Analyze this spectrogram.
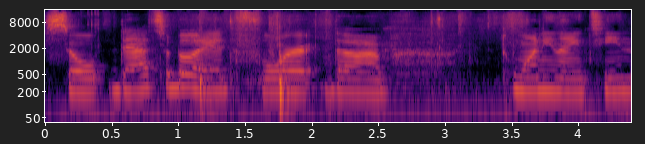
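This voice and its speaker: A woman's medium-pitched voice in a flat monotone, with noticeable background noise. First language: not English (English is third language). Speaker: tarot video creator. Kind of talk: casual vlog talk. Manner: hesitant, with fillers.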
